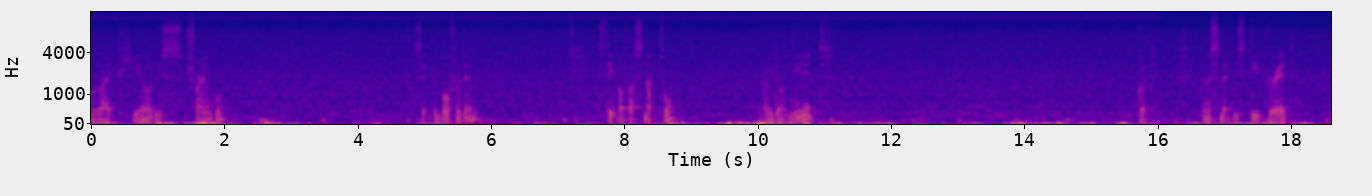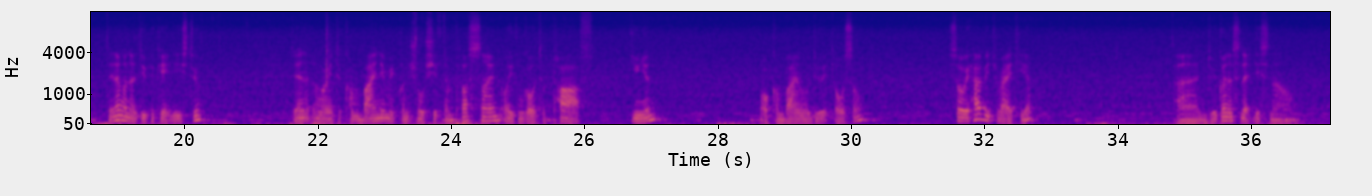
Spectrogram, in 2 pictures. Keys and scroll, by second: 4.9 s, 17.0 s, 20.3 d.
